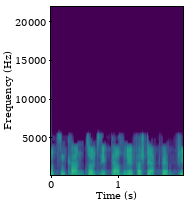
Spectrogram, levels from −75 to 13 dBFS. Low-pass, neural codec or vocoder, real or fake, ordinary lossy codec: 5.4 kHz; none; real; none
